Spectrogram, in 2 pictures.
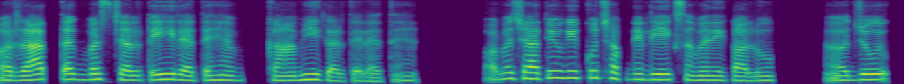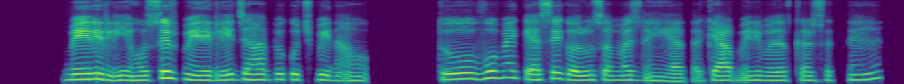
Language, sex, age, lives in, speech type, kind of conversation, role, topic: Hindi, female, 40-44, India, conversation, advice, user, आपको आराम करने और छुट्टी लेने के लिए समय क्यों नहीं मिल पाता?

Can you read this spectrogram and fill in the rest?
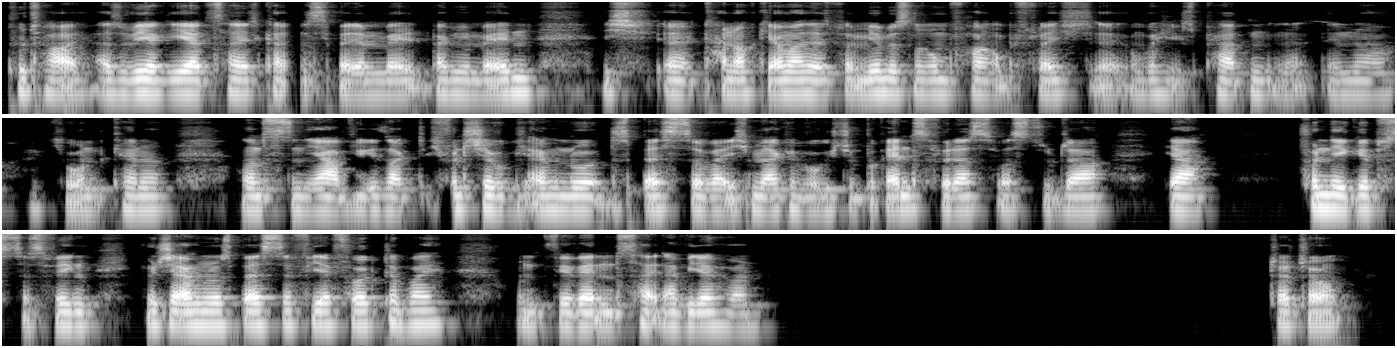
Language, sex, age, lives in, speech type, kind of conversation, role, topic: German, male, 18-19, Germany, conversation, advice, advisor, Wie schwankt deine Motivation bei Langzeitprojekten?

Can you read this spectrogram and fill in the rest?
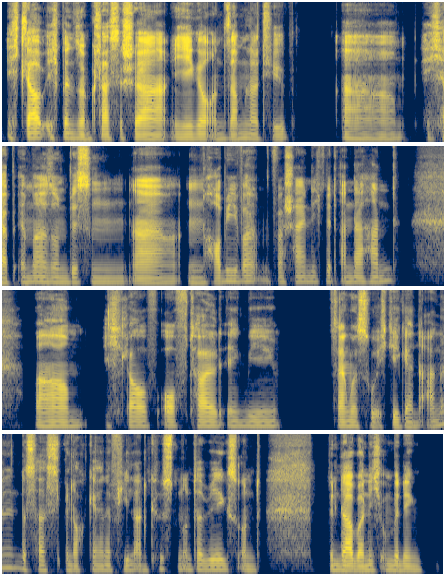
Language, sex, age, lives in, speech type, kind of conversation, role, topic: German, male, 30-34, Germany, conversation, podcast, guest, Wie fühlst du dich, wenn du längere Zeit allein draußen bist?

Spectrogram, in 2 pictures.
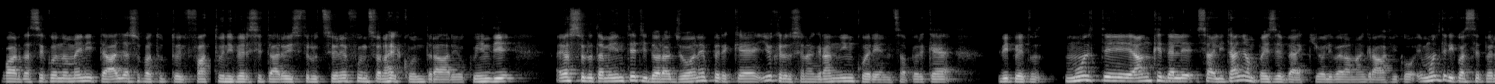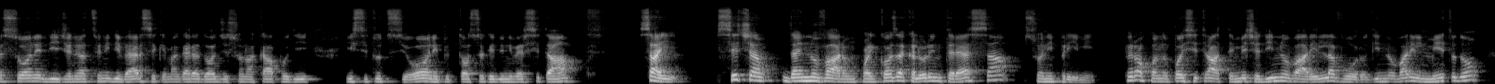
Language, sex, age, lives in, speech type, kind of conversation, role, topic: Italian, male, 25-29, Italy, conversation, podcast, guest, Come concili il lavoro con la vita domestica?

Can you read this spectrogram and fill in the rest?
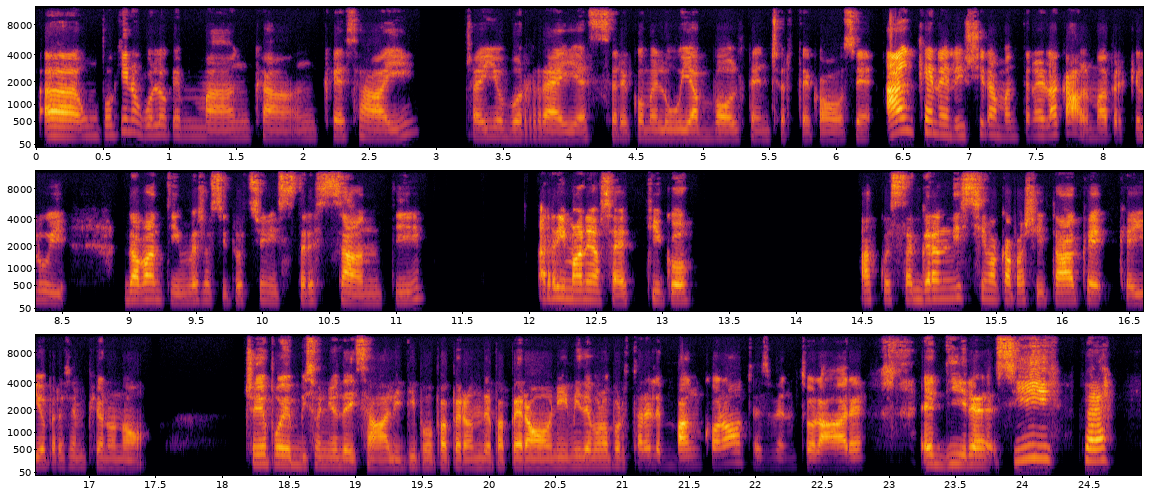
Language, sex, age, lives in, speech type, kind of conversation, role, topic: Italian, female, 60-64, Italy, conversation, unstructured, none, Come si può mantenere la calma durante un confronto difficile?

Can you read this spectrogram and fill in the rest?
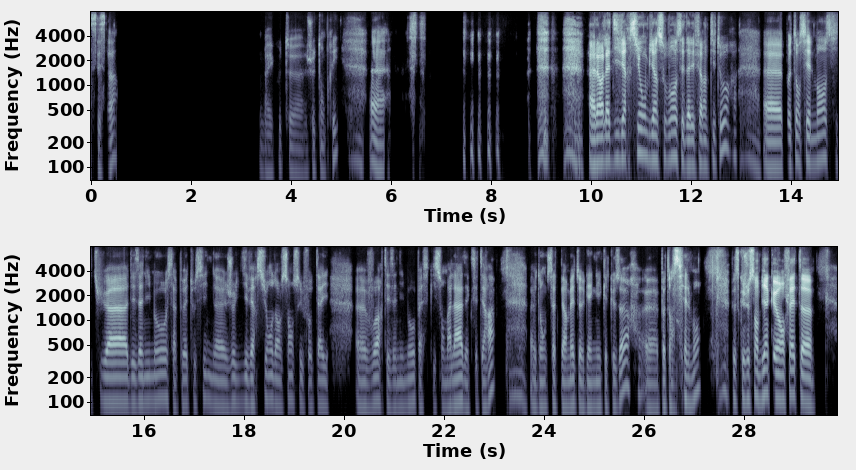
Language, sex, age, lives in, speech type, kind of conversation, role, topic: French, male, 50-54, France, conversation, advice, advisor, Comment puis-je me rapprocher des autres pendant les fêtes quand je me sens déconnecté ?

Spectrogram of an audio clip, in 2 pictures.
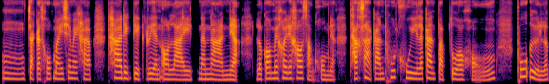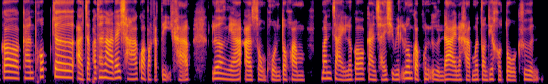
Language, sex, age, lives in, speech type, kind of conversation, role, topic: Thai, female, 35-39, Thailand, read, expert-assistant, expert, การเปลี่ยนแปลงระบบการศึกษาจากแบบดั้งเดิมไปสู่การเรียนรู้แบบออนไลน์มีประโยชน์และความท้าทายอย่างไรบ้าง?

